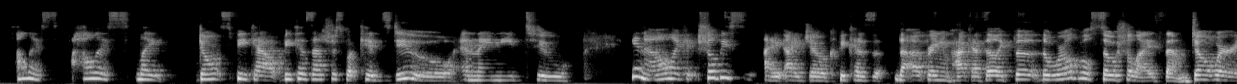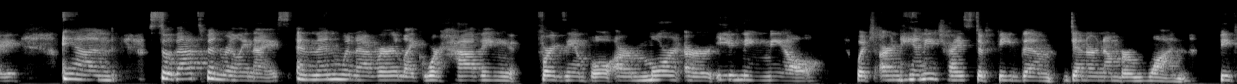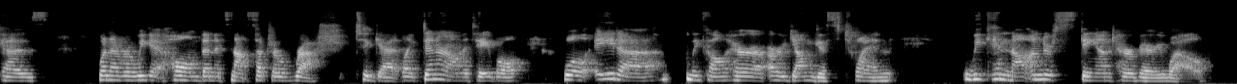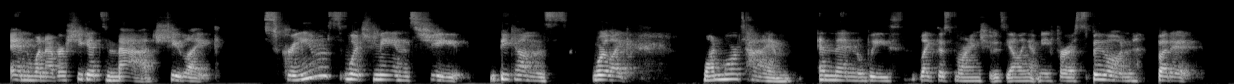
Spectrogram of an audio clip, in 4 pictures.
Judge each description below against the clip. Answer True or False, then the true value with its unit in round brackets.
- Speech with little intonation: False (4.1 semitones)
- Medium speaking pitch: False (200 Hz)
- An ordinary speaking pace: True (160 wpm)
